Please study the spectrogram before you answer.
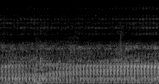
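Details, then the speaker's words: Nissan 300ZX Z31, engine cranked but did not start; with the key in Run a small electric motor up front makes a steady buzzing whir with a fast, even flutter, engine off; the owner wonders if it is an evap pump, cause unknown. "the key's in the Run position it is whatever's in this I don't know if this is some kind of evap pump but we'll have to do some more research and see what's going on here"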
